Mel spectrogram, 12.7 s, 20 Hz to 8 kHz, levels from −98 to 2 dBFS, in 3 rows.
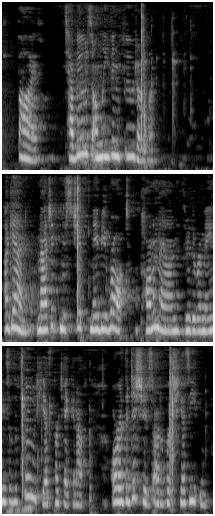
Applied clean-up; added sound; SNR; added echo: classical method WPE with log-MMSE.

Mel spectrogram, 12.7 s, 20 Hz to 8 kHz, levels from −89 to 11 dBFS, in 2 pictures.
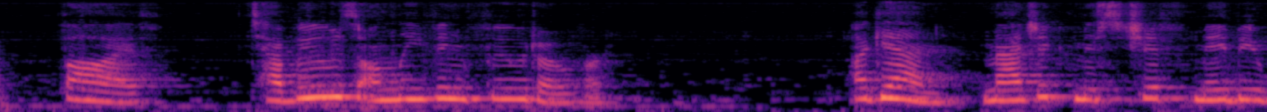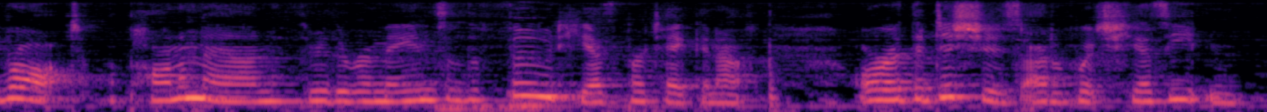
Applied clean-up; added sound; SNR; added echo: none; none; none; none.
